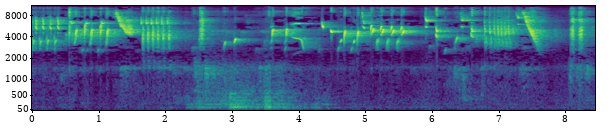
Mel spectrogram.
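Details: European goldfinch in strong song on 29 September 2022: long, continuous, high liquid twittering with buzzy trills and sliding notes, plus a brief low rumbling noise in the middle.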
